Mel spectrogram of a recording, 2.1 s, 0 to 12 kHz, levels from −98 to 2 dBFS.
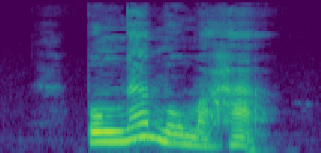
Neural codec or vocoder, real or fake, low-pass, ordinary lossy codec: none; real; 10.8 kHz; AAC, 64 kbps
